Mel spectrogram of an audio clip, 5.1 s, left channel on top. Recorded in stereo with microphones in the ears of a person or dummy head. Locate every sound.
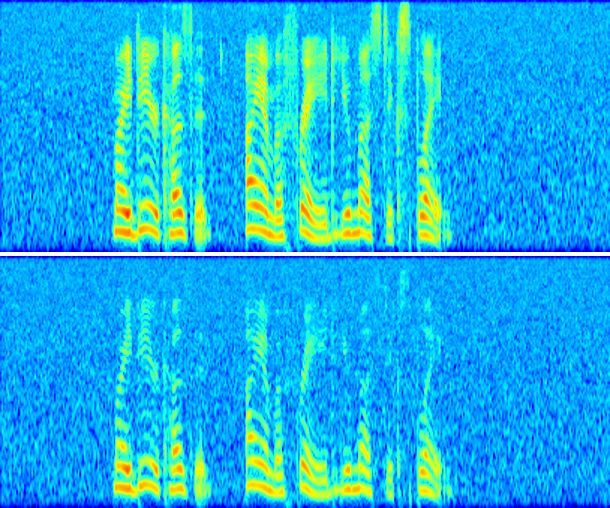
0.9 s a woman speaking: 60° left (ahead or behind)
